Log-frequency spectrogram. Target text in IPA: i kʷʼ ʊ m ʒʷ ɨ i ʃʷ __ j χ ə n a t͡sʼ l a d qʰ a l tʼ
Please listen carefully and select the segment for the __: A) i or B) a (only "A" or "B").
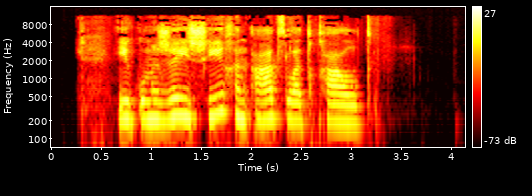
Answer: A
